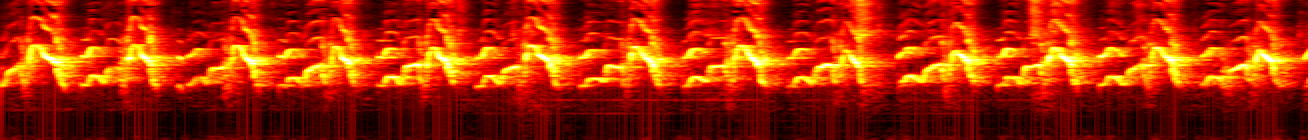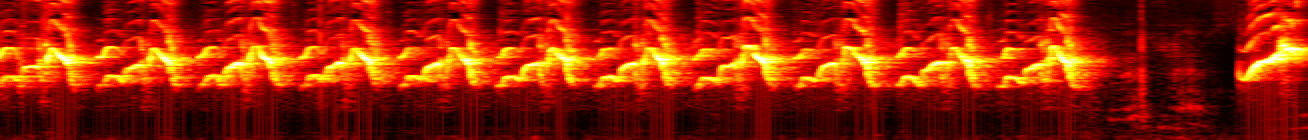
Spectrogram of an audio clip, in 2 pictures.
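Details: A cockatiel sings a fast, repeated run of bright whistled chirps, trying to court another cockatiel that ignores it.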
